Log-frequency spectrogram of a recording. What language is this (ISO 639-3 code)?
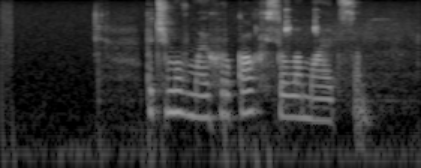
rus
